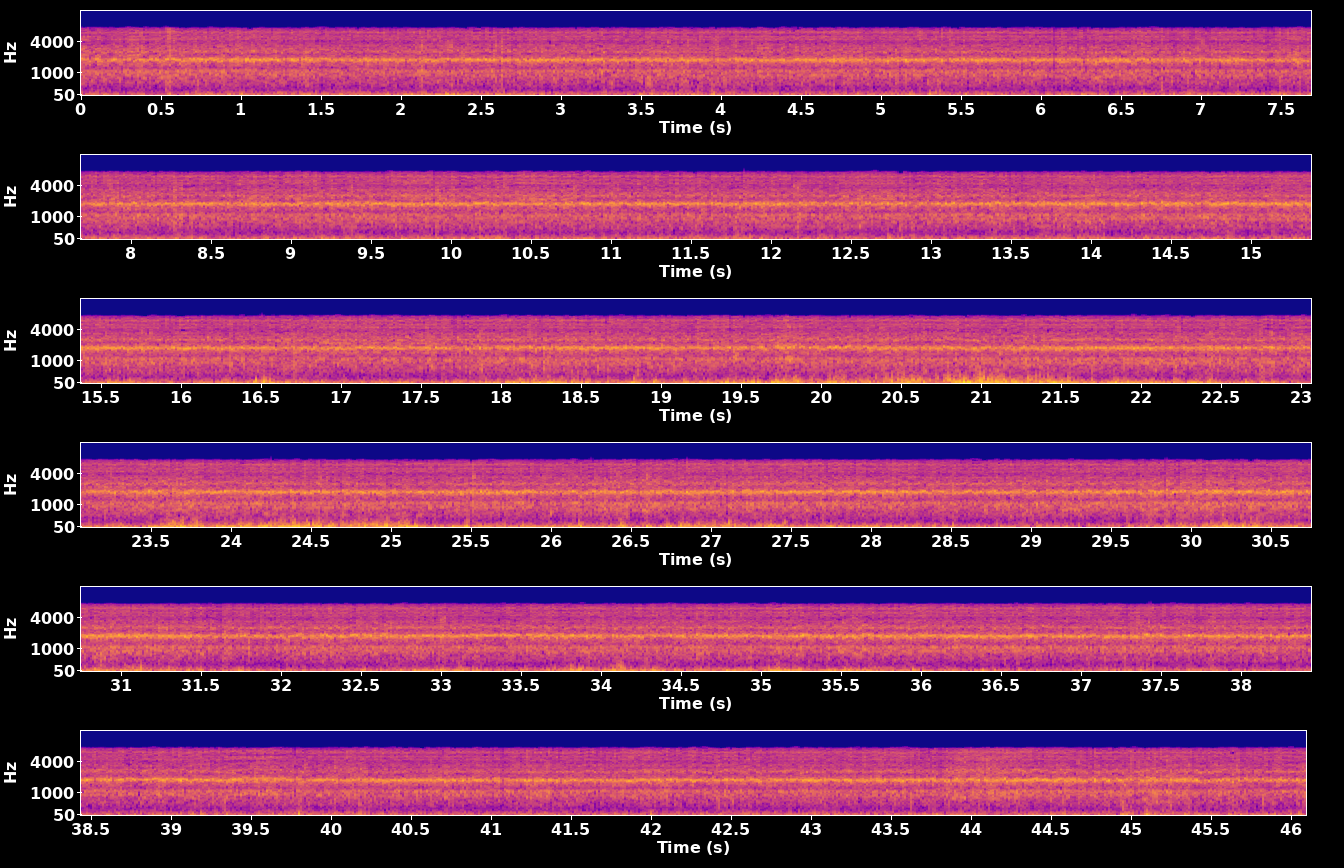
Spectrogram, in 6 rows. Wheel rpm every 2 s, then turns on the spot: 220, 230, 230, 220, 220, 220, 230, 230, 220, 230, 220, 220, 230, 230, 230, 230, 230, 230, 230, 230, 230, 230, 230.
none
